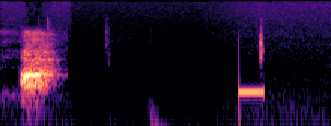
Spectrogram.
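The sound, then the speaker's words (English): A small dog named JB gives one short, sharp yap at the end of a phone call, then after a pause a brief steady electronic beep sounds, like a phone line tone. No one speaks. “That little bark at the end was JB.”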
